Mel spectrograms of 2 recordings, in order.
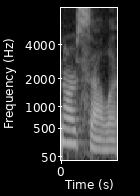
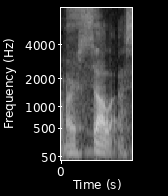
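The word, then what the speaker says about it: Arcelus: Sebastian Arcelis. Arcelis. That is right. It's Arcelis people.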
